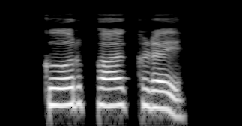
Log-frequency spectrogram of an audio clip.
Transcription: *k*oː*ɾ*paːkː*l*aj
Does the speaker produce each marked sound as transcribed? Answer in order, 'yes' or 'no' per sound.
yes, yes, no

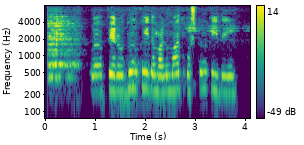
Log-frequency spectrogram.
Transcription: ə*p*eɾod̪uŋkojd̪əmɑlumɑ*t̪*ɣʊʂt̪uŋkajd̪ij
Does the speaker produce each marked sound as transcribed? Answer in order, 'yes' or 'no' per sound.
yes, yes

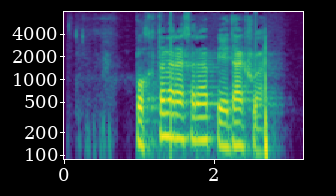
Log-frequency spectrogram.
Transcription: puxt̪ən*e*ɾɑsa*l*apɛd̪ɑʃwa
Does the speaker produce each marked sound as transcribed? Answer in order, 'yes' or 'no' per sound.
no, no

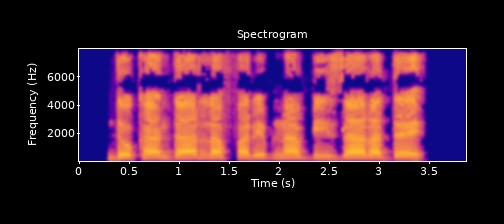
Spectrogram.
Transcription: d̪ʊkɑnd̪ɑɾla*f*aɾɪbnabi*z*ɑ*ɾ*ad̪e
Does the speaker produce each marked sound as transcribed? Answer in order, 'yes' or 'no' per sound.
yes, yes, yes

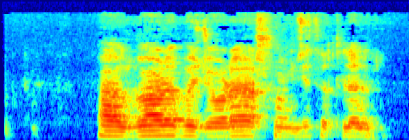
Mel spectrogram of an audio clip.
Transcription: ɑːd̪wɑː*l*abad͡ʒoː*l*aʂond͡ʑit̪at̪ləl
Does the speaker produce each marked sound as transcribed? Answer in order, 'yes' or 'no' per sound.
no, no

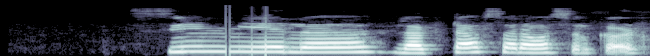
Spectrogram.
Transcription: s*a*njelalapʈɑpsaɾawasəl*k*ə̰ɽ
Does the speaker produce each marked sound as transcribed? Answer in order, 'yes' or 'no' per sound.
no, yes

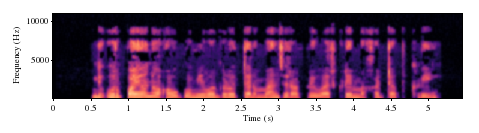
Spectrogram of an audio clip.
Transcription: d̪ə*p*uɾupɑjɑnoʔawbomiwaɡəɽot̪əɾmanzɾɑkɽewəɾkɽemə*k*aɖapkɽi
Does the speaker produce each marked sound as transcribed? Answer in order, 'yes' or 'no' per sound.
no, no

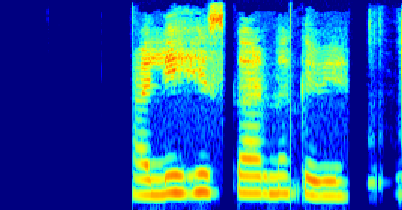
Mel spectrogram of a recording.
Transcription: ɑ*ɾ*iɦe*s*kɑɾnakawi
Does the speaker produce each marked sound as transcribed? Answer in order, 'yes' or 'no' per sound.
no, yes

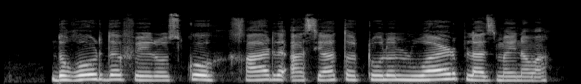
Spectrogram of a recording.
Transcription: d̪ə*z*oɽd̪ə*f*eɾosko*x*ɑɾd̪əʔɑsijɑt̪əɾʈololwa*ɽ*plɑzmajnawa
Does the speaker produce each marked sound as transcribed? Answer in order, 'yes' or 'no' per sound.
no, yes, yes, yes

